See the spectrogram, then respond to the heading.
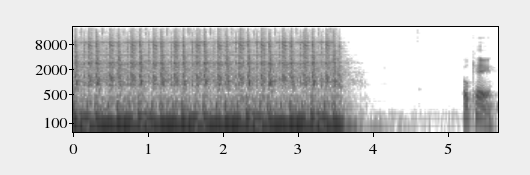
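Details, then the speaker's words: Yamaha Raptor 700 ATV built to 740 cc, priming oil system: steady, strong starter cranking at about 3.5 beats per second, then stops; no oil flow yet. Cranking limited to 10 seconds at a time to avoid overheating the starter. "so I don't recommend cranking on the starter more than 10 seconds at a time the starter motor itself can get hot and overworked so as you see we still have no oil flow there"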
